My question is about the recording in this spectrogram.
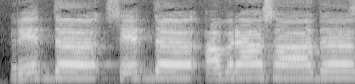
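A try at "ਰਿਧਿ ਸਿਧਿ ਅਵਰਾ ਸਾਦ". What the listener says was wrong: ਸਾਧ ਦੱਦੇ ਦੇ ਨਾਲ ਬੋਲਣਾ ਹੈ, ਇਹਨੂੰ ਸਾਧ ਨਹੀਂ ਕਹਿ ਦੇਣਾ ਹੈ। ਸਾਧ ਸਾਧੂ ਦਾ ਵਾਚਕ ਹੈ, ਸਾਧ ਸਵਾਦ ਦਾ ਵਾਚਕ ਹੈ ਦੱਦੇ ਦੇ ਨਾਲ।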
